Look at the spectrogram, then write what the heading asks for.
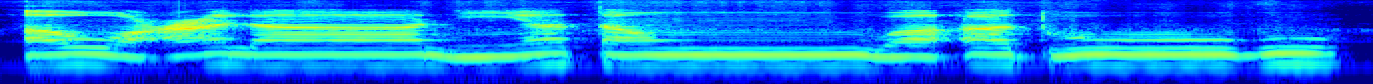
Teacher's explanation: تا کو پھر آگے واو کے ساتھ ملائیں گے، غنہ کریں گے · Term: ادغام بالغنہ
